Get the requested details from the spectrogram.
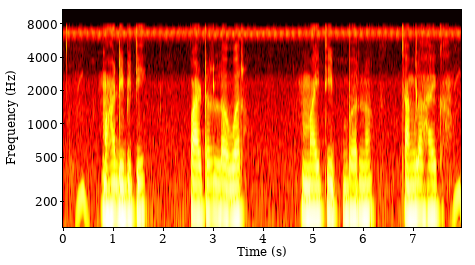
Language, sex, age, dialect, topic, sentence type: Marathi, male, 18-24, Varhadi, agriculture, question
